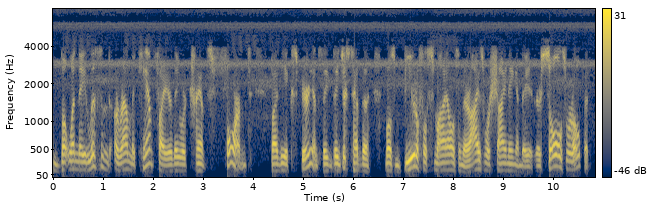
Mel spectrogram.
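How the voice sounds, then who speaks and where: With noticeable background noise behind him, a man with a Canadian accent speaks at a moderate pace. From Canada. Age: 60s. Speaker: storyteller. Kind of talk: interview.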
